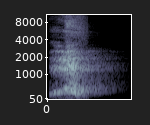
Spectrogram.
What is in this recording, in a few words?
Attack Heavy Soldier Male; Sinecure Soldier Male A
